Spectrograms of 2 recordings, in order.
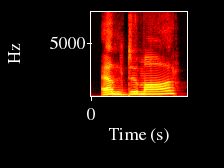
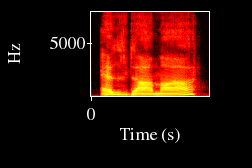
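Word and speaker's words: Eldamar: weak syllable and he's doing this for eldermar El dama would be the correct pronunciation and there are a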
